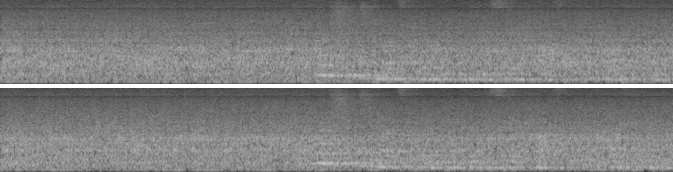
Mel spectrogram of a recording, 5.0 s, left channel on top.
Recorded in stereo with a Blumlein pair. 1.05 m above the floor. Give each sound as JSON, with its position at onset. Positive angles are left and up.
{"t": 0.0, "sound": "running water", "azimuth_deg": 30, "distance_m": 1.5}
{"t": 2.3, "sound": "a woman speaking", "azimuth_deg": -10, "distance_m": 1.0}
